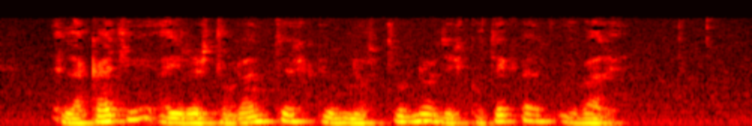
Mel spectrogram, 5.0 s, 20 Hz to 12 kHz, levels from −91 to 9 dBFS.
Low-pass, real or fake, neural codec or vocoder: 7.2 kHz; real; none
